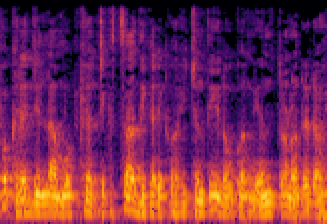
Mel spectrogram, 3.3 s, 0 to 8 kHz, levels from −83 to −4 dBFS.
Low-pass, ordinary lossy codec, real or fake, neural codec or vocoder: 7.2 kHz; none; fake; vocoder, 24 kHz, 100 mel bands, Vocos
